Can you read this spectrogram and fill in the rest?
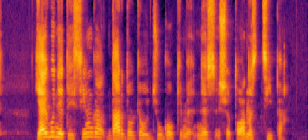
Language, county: Lithuanian, Vilnius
